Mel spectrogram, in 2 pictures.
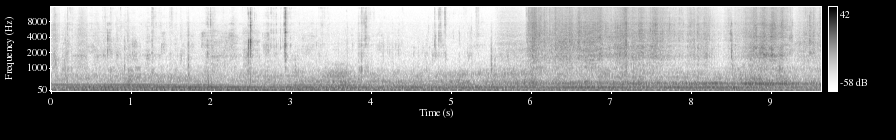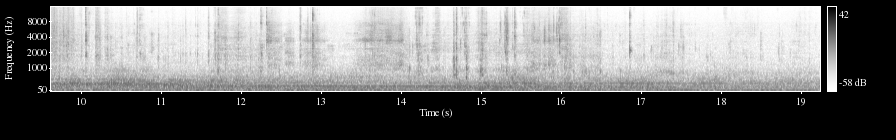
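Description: Close-up eating sounds: chewing and biting into a chicken teriyaki sub, with clicks and paper-wrapper rustling around the middle, over a steady low hum of the car cabin. Near the end, a sip of drink through a straw.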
